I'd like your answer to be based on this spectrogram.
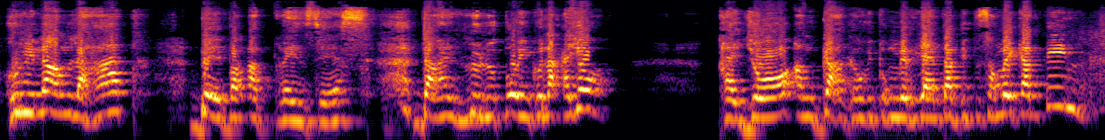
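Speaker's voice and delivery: low villain voice with evil cackles; gloating wicked vendor. Acted. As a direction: gloat darkly and cackle at your captives. Villain pronounces their doom. (mababang boses ng masamang tindera, humahalakhak)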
